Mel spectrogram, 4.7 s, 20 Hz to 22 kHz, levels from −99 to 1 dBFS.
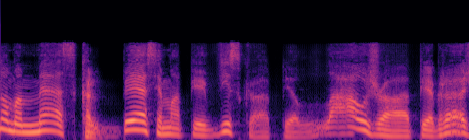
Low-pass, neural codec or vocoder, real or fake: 7.2 kHz; codec, 16 kHz, 0.5 kbps, X-Codec, WavLM features, trained on Multilingual LibriSpeech; fake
